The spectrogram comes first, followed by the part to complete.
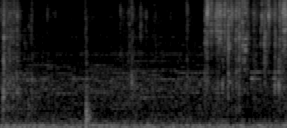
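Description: Foil trading-card pack wrapper crinkling and rustling as hands work it open, the crackle thickest near the end, with a soft bump about two seconds in. A steady low hum or quiet background music runs underneath.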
